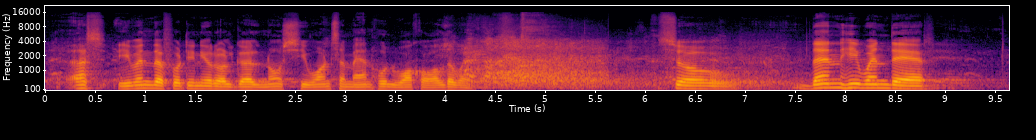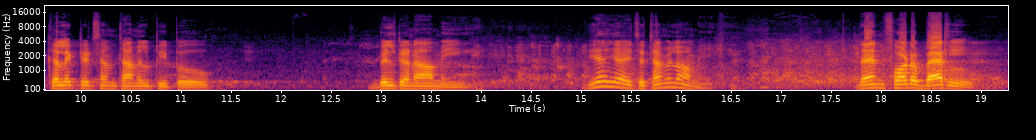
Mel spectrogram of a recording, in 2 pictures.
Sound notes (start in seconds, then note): 14.0 laughter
